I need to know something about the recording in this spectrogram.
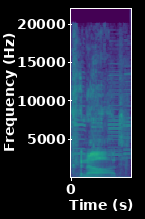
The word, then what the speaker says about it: Canard: where the last half is pronounced almost like duck. Oh, canard. Yeah. Sorry, I thought you were saying it was pronounced like duck as in the word duck, not the French word for duck.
